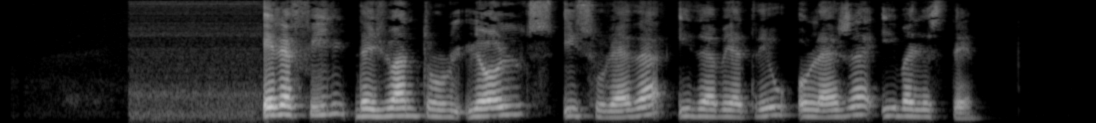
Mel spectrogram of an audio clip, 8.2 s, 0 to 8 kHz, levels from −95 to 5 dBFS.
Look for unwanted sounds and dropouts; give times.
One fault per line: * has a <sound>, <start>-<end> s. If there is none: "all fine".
all fine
